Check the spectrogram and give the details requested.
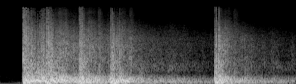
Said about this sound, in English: Across miles of desert, two sides with the same pickup trucks and weapons scoot towards each other firing. Behind them, the artillery and rockets rain down on the battlefield.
